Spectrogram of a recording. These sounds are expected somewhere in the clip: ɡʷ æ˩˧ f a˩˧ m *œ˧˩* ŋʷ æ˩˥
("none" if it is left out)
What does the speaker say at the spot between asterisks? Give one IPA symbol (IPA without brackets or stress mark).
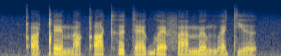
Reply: œ˧˩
